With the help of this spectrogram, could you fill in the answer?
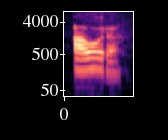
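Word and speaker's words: ahora: Spanish is a a this is spelled a h o r a a h o r a a a good is the H silent in every uh yeah unless it's c h in which case it's like English CH a is actually the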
